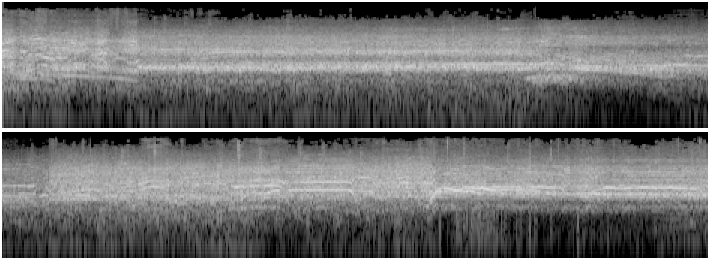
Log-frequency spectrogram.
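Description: A huge stadium crowd chants and sings loudly all around.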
